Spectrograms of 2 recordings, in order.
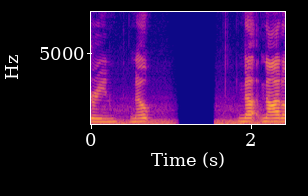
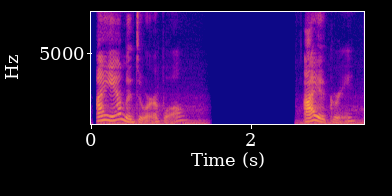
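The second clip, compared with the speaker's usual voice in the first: ordinary delivery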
